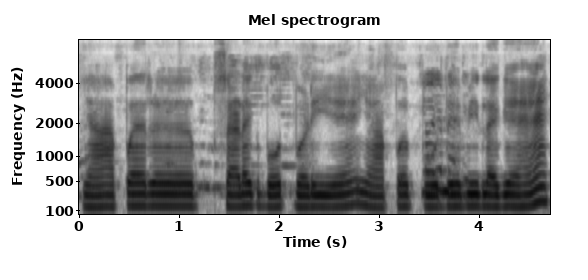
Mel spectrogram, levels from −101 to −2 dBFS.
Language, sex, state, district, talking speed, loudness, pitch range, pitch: Hindi, female, Chandigarh, Chandigarh, 150 wpm, -13 LUFS, 150-155 Hz, 150 Hz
